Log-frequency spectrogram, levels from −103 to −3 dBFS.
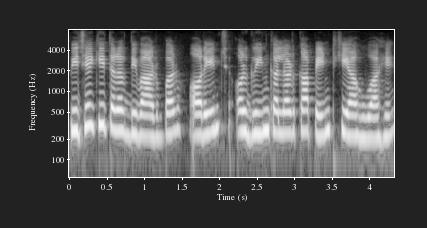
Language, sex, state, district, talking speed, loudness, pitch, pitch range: Hindi, female, Uttar Pradesh, Muzaffarnagar, 195 wpm, -14 LUFS, 255 Hz, 230-270 Hz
